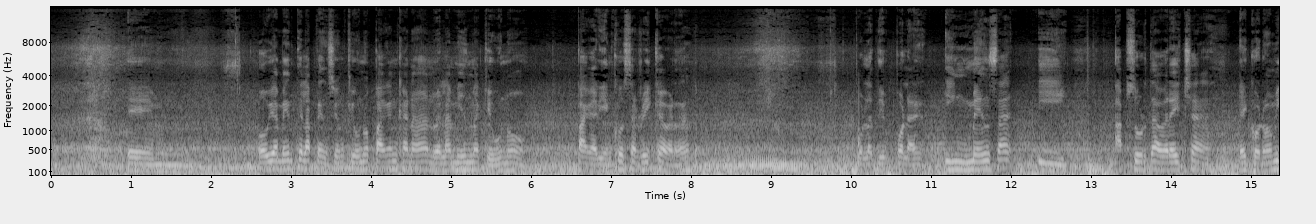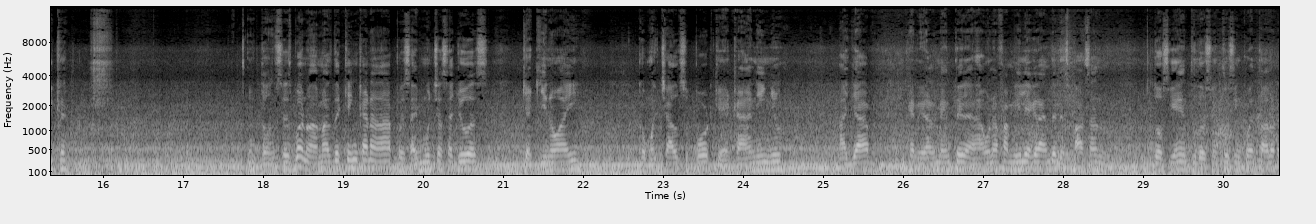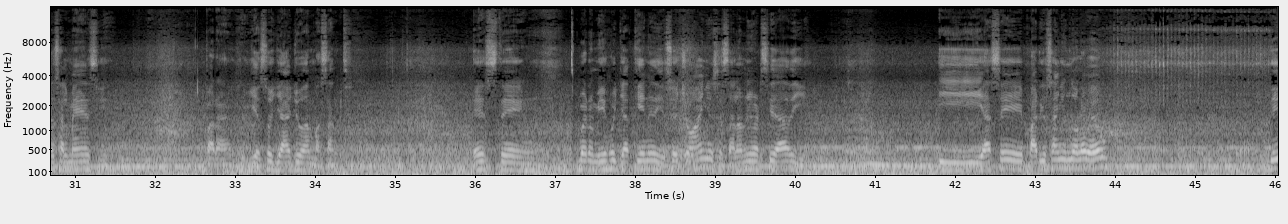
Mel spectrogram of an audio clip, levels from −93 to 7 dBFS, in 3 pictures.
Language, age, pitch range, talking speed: Spanish, 30-49, 110-145 Hz, 120 wpm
